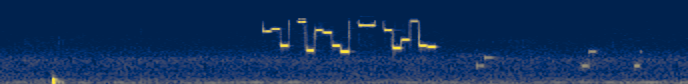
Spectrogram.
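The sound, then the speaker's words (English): A phone app sends data as sound: a quick burst of high, warbling electronic tones hops rapidly between pitches for about two seconds, followed by a few faint short bleeps over low background hum. “So fire up your Chirp and start listening.”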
